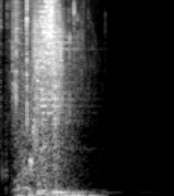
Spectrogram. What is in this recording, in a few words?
archeology event trap spikes; Stellaris; ancient relics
